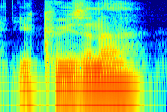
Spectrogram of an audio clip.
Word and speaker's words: Yokozuna: He's trying to be going for Yokozuna, although I found out recently it's pronounced Yokozuna. Right, okay. Not a Yokozuna, so you're learning.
